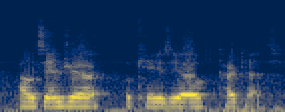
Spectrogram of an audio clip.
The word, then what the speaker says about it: Alexandria Ocasio-Cortez: Big time, Alexandria Ocasio-Cortez.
